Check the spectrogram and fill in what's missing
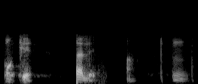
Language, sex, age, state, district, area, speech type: Marathi, male, 60+, Maharashtra, Sangli, rural, conversation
